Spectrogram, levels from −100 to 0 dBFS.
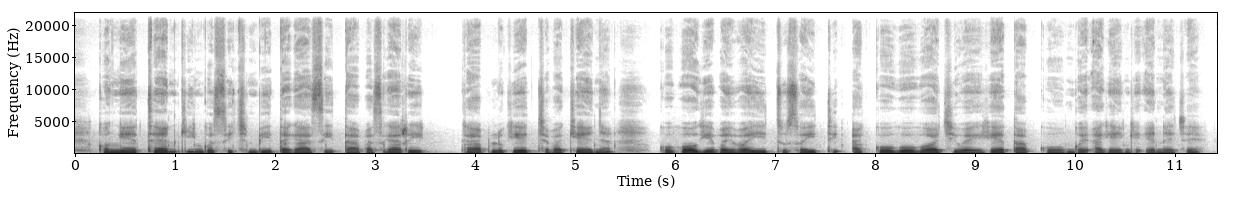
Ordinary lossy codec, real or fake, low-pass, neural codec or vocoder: none; real; none; none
